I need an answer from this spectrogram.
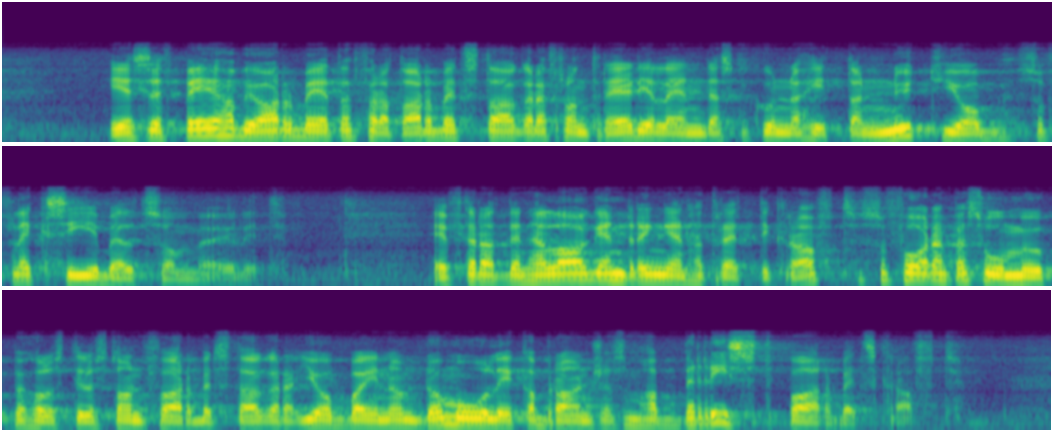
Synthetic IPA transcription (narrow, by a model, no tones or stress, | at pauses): ɪɛsɛfbeːɦaɾvɪaɾbeːt̪at̪fœɾat̪aɾbɛt̪st̪ʰɑːɡaɾəfɾɔnt̪ʰɾeːd̪jəlɛnd̪əʂkakʰɵnːaɦɪt̪ːanʏt̪ːjɔbːsɔflɛksiːbəlt̪sɔ̰mːœ̰jlɪ̰ɡt̪ | ʔɛ̰ft̪əɾat̪̚d̪ɛnɦæːɭɑːɡɛnd̪ɾɪŋːənɦaʈ̪ʰɾɛt̪ːɪkʰɾaft̪sɔfoːɾɛnpæʂuːnmɛɵpːəɦɔlst̪ɪlst̪ɔnd̪fœɾaɾbɛt̪st̪ʰɑːɡaɾəjɔbːaɪnːɔmd̪ɔmuːliːkabɾanʂəʂɔmɦaɾbɾɪst̪pʰɔa̰ɾbɛ̰t̪skʰɾa̰ft̪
